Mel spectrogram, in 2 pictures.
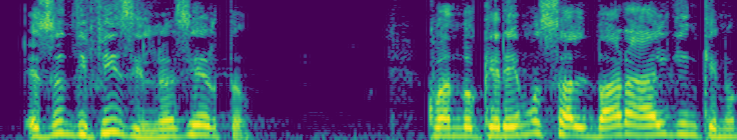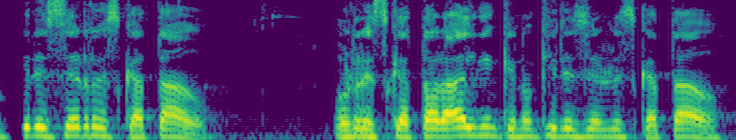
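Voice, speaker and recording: A man with a Costa Rican accent preaching a sermon to a seated congregation, chatty and joking with them. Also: fairly high pitch. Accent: Costa Rican Spanish. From Costa Rica. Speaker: pastor. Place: church sanctuary before a seated congregation.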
